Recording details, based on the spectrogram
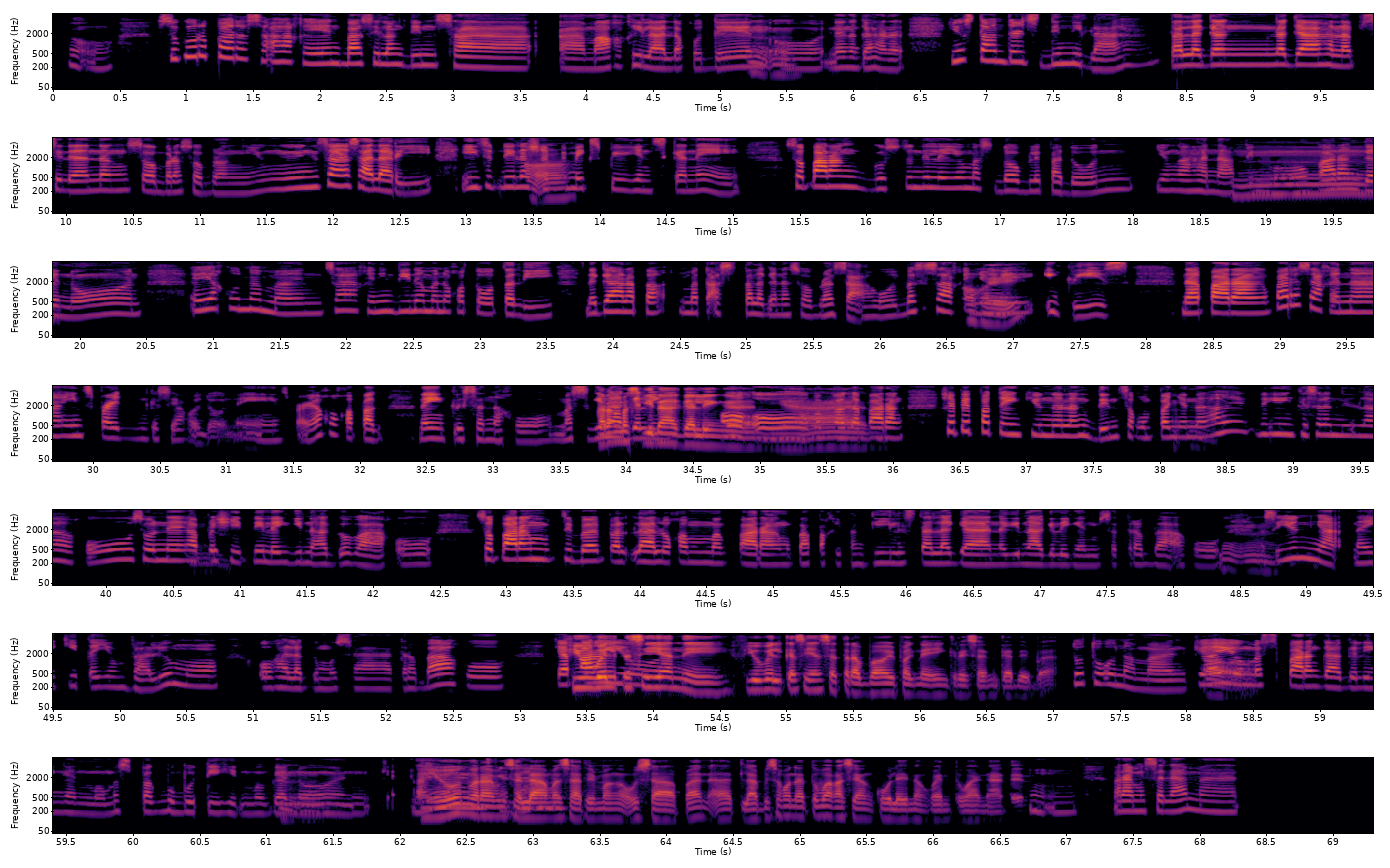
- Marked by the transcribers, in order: none
- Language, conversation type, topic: Filipino, podcast, Paano mo pinapasiya kung aalis ka na ba sa trabaho o magpapatuloy ka pa?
